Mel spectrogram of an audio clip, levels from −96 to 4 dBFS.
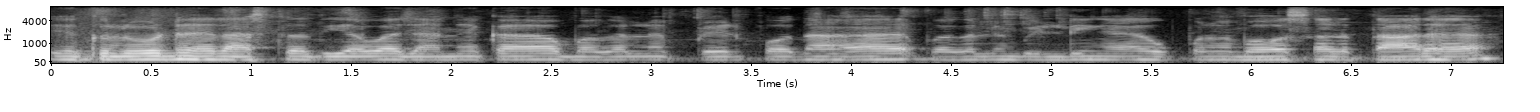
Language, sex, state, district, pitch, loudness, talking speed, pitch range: Hindi, male, Bihar, Muzaffarpur, 125 Hz, -17 LUFS, 200 wpm, 120-125 Hz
